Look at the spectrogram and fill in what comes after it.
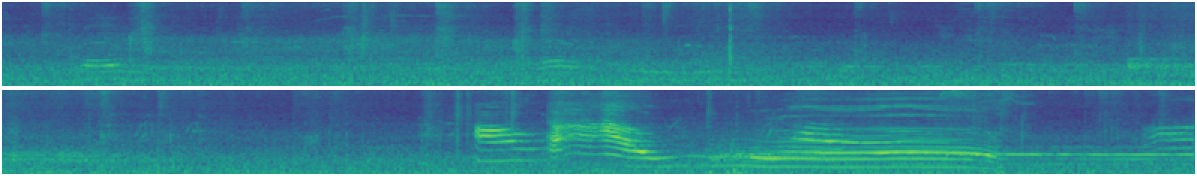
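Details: Stray cats in a park where rival cat families have been feuding: a quiet outdoor background, then from about eight seconds a run of loud, wavering, drawn-out meows with rising and falling pitch.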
